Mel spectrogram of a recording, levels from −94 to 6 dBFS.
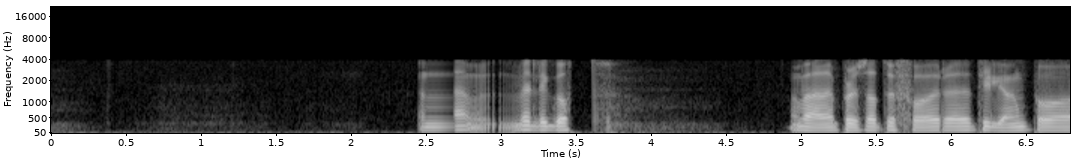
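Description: At 2.52 s the stream most likely suffered a long network dropout: packets stopped arriving until about 2.70 s, and the receiver had nothing real to play. It bridged the gap for roughly 160 ms by extending the last sound into a buzzy, fading tail without falling to silence. When audio returns, about 160 ms of content is simply gone, so the speech jumps ahead. Throughout, the call codec's narrowband sound, with nothing above 4 kHz, fits G.711.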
